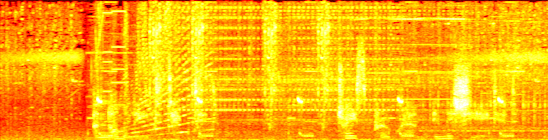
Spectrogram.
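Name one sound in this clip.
Electronic chirps and glides sound from a game.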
